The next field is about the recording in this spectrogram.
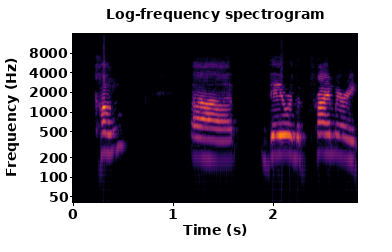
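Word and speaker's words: !Kung: They were known as that, and that include groups like the Kung, and yes, that is pronounced with clicking your tongue like Kung.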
